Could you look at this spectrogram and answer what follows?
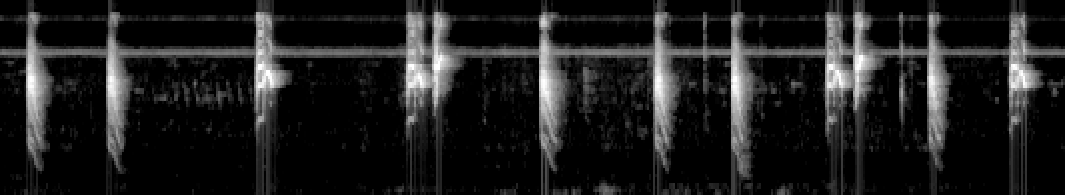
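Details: Lively long-tailed shrike, used to lure silent shrikes into singing: clean, sharp notes that drop steeply in pitch, given singly or in quick pairs at uneven gaps, some doubled with buzzy high elements, over a near-silent background.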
